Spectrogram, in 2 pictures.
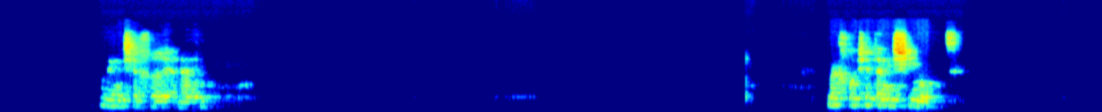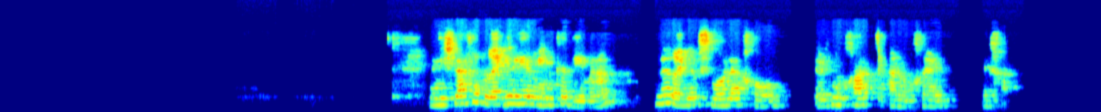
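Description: A woman speaks calmly and slowly, close by, with pauses.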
